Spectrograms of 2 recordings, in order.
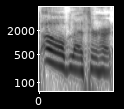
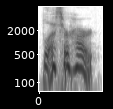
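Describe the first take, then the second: First: It is said in a mocking, condescending way. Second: It is said warmly and sincerely.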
